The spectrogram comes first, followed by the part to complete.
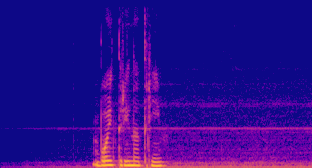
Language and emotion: Russian, neutral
